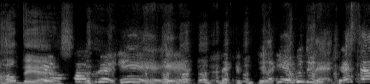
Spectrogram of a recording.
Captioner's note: laughs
